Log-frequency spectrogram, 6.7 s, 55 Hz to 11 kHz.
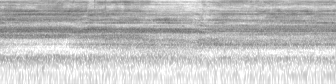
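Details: CPAP demonstration: steady loud rushing hiss of continuous oxygen flow through a CPAP mask; the flow rate, here about 8 litres, sets the PEEP.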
